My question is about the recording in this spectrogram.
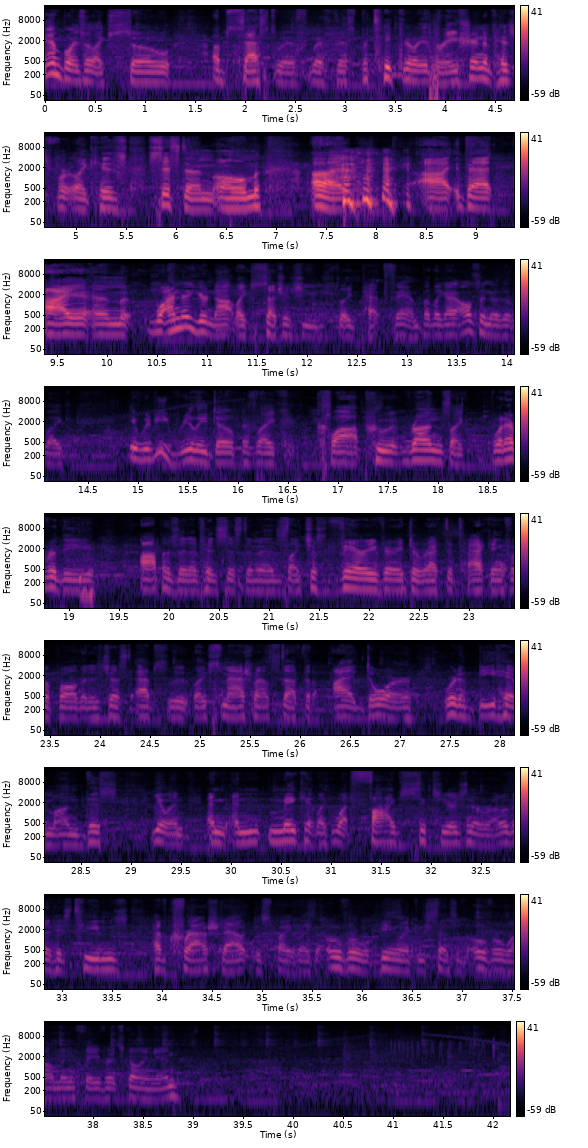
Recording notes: we decided to record while I was at the JFK airport bar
